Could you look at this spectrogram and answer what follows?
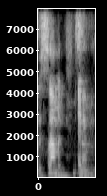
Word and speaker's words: salmon: to let you know now that the egg is silent the early silence salmon so basically you know when they take the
